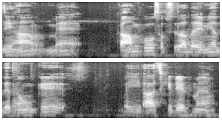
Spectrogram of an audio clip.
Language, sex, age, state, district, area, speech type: Urdu, male, 18-30, Delhi, Central Delhi, urban, spontaneous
